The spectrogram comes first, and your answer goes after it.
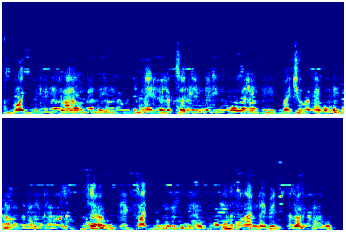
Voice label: male, 130ms, 4cm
